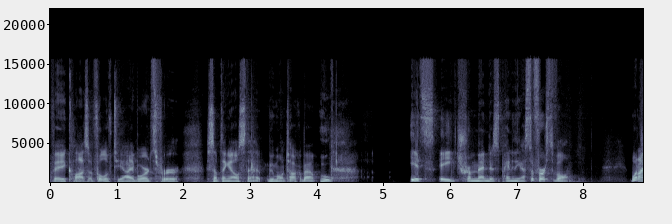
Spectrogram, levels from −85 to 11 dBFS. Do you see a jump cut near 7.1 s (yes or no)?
no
